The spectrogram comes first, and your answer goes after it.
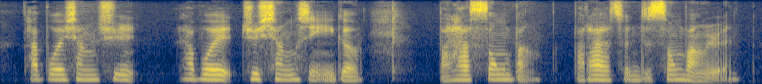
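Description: Her pitch is fairly low for a woman. The woman talks at a moderate pace in a monotone, flat delivery. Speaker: podcaster and part-time teaching assistant. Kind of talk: casual monologue explaining philosophy.

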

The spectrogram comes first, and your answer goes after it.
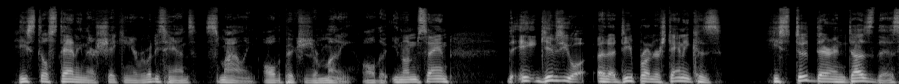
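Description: At a fairly quick pace, a man with an American accent uses lively intonation, the sound dry and close with no echo. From US West Coast, Northern California Bay Area. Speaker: political podcaster and meme page leader. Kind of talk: casual interview chat. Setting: studio.

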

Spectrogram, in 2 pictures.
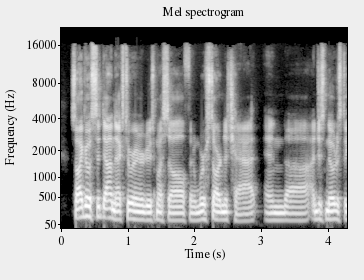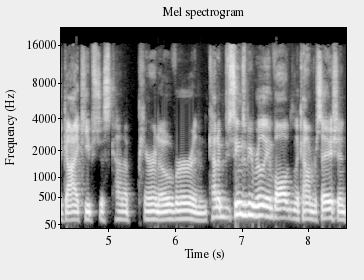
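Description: A man's dark, mellow voice of medium pitch at a very fast pace. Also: ordinary pitch variation, hardly any pauses. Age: 30s. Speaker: endurance athlete and army veteran. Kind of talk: casual chat.

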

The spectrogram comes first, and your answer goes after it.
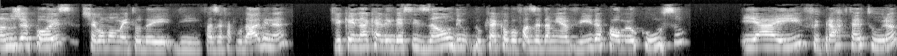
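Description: A woman speaks in a normal speaking voice, fairly high-pitched, with lively intonation at a fairly quick pace. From Brazil, Alagoas (Penedo). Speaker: architect and photographer. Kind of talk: casual live interview.

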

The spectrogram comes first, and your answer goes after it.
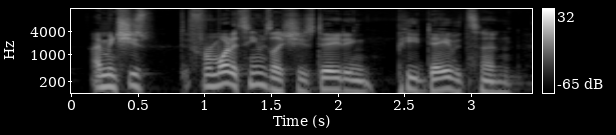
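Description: A man's normal speaking voice at medium pitch, moderate pace, very clean recording with a silent background. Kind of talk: casual chat.

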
